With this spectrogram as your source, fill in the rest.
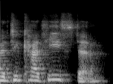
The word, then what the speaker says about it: Ducatista: A Ducatista. A Ducatista. Ducatista. A Ducatista. I wanted to pronounce it correctly.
